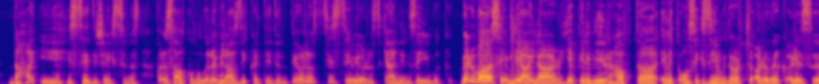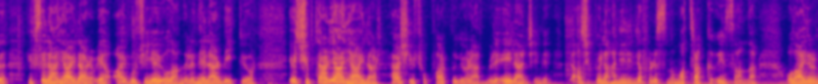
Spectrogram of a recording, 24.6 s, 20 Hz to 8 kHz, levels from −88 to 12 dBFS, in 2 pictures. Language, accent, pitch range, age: Turkish, native, 160-215 Hz, 60-79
